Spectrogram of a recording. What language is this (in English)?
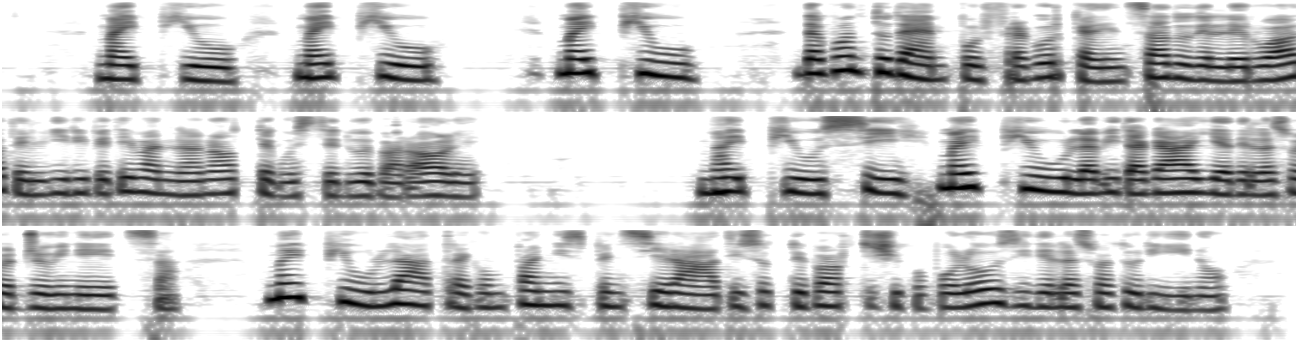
Italian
